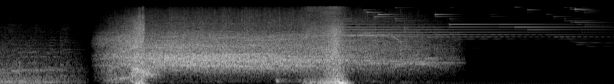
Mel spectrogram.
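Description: Outro sound effect: a long whooshing rush with a deep hit just after it starts and another about two seconds later, then a shimmer of high, twinkling chime tones that fades away.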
